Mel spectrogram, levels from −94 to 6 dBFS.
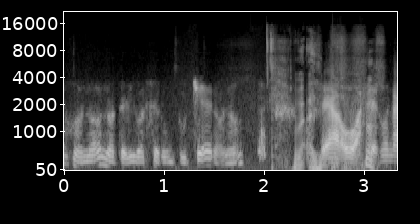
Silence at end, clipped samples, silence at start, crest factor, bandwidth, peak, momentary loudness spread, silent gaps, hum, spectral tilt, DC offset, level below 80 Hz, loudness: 0 s; under 0.1%; 0 s; 24 dB; 16 kHz; 0 dBFS; 12 LU; none; none; -4.5 dB/octave; under 0.1%; -50 dBFS; -23 LUFS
